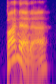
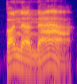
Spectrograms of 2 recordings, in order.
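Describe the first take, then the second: First: The stress is on the first syllable. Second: The stress is on the last syllable. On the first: "If you stress the first syllable" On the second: "If you stress the last syllable"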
